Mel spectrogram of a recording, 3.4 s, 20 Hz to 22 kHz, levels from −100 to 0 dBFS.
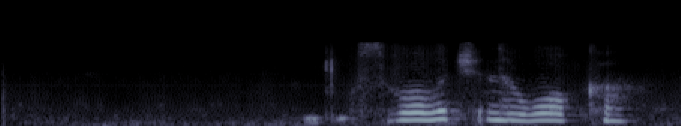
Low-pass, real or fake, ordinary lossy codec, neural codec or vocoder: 5.4 kHz; fake; none; codec, 16 kHz, 1 kbps, X-Codec, HuBERT features, trained on LibriSpeech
